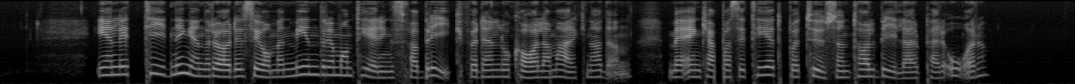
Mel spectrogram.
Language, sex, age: Swedish, female, 47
